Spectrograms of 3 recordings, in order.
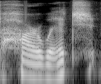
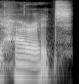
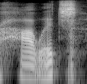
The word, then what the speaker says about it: Harwich: it had originally been part of the town of Harwich in the UK you'd say Harwich but we pronounce it's a hard R for people who don't usually pronounce their R's we say Harwich or hawich and so Brewster was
